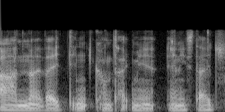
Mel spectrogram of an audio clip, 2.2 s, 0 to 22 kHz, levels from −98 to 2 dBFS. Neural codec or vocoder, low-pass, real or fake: none; 7.2 kHz; real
